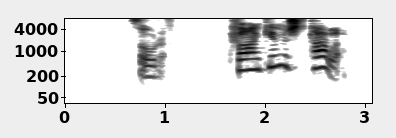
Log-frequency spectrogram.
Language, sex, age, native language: Icelandic, female, 10, Icelandic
